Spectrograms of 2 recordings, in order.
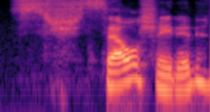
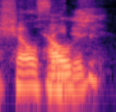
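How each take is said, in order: First: The first syllable starts with an s sound. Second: The first syllable starts with an sh sound. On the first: The speaker calls it right. "Let's say that properly" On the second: The speaker calls it wrong. "not shell-shaded"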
